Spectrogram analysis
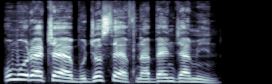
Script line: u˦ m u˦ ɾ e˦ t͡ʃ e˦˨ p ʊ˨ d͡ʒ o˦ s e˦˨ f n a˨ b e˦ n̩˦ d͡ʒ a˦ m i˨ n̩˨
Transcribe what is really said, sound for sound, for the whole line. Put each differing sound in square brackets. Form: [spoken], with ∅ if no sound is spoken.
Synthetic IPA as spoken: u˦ m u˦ ɾ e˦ t͡ʃ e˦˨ [b] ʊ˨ d͡ʒ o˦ s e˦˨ f n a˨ b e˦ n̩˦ d͡ʒ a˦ m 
